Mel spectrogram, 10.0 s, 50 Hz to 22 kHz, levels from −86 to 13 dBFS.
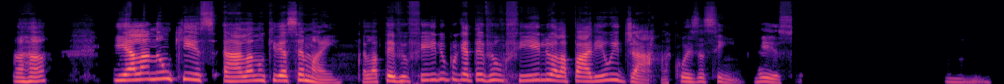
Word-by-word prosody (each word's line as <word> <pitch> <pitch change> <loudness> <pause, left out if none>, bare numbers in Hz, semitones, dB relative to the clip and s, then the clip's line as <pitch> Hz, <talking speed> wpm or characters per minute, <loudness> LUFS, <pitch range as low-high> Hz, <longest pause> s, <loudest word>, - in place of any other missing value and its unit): Aham. 200 +3 +1 0.7
E 250 0 +3
ela 270 +3 +8
não 305 +1 +2
quis, 275 -4 -1
ah, 205 -1 +4
ela 220 +2 +3
não 240 0 -2
queria 230 0 +3
ser 255 +4 +1
mãe. 135 - -1 0.2
Ela 175 +2 -3
teve 210 +2 +3
o 210 - -5
filho 260 +7 -5
porque 265 -1 -1
teve 255 0 -2
um 250 -2 -3
filho, 255 +2 -3
ela 215 -4 +1
pariu 210 +4 +1
e 260 - -2
já 170 -7 -2
a 135 - -17
coisa 185 -2 -6
assim, 175 -5 -11 0.2
isso. 170 -6 -6 1.5
Hum. 160 -1 -18
220 Hz, 165 wpm, -23 LUFS, 185-255 Hz, 1.5 s, ela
